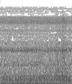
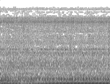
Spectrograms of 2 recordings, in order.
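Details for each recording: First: Toyota Kijang Super carburettor engine, cold: slow, mostly even idle with a faint occasional stumble, caused by idle speed set too low on the carburettor, though judged okay. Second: Toyota Kijang Super carburettor engine, warm after running a while following the air-leak repair: smooth, even low idle with no hunting, misses or surging; idle holds steady and healthy.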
